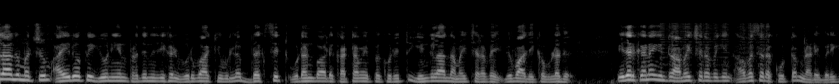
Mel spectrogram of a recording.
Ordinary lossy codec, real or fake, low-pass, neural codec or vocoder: none; real; 7.2 kHz; none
